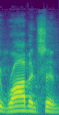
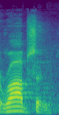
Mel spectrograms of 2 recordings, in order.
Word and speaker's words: Robinson: And I know in so many people, I actually used to live in Robinson, but you know, you say Robinson, but locals call it Robson. I live in Robson.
